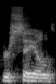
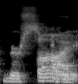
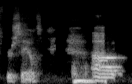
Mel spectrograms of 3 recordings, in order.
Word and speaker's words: Versailles: And it is pronounced Versailles in Kentucky. It looks like Versailles if you speak French. But yeah, it's Versailles.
